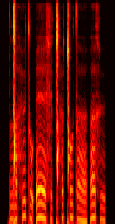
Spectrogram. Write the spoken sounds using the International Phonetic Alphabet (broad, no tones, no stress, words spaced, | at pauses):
ŋ͡ǀɐhøto ʔɛː xɛǀʰœǀotɐː | ɐxʏ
